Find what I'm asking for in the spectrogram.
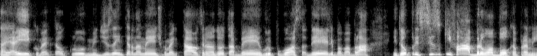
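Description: A man with a high pitch at a very fast pace. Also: ordinary pitch variation, quiet background. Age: 40s. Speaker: journalist and podcast host. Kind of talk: casual interview.

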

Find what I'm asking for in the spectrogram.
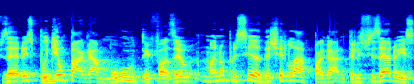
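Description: Against noticeable background noise, a man speaks very fast with ordinary pitch variation. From Joinville, Santa Catarina, Brazil. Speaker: sports agent. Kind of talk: casual chat.

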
